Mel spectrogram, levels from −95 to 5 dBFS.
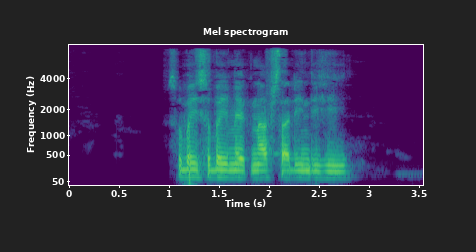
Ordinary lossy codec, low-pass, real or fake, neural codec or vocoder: AAC, 32 kbps; 7.2 kHz; real; none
